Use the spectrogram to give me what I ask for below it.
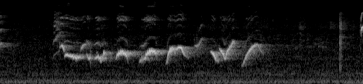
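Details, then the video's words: Mature male white-rumped shama from Tangse, Aceh, singing a rich run of loud whistled phrases for about two seconds. The notes are slurred, swooping and rising, with higher overtones, and end in a sharp upward sweep before a short quiet gap. "Murai Aceh # Jantan Mapan Asal Tangse"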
